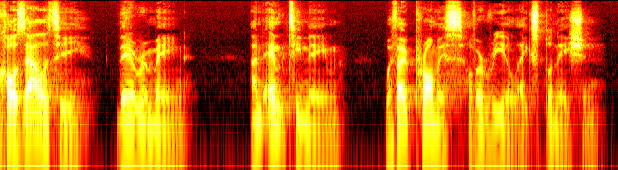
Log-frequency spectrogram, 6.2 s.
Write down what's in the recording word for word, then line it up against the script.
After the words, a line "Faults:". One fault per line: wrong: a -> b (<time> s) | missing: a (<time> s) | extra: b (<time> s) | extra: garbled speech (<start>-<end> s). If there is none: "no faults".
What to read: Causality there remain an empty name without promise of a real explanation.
Causality there remain an empty name without promise of a real explanation.
Faults:
no faults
